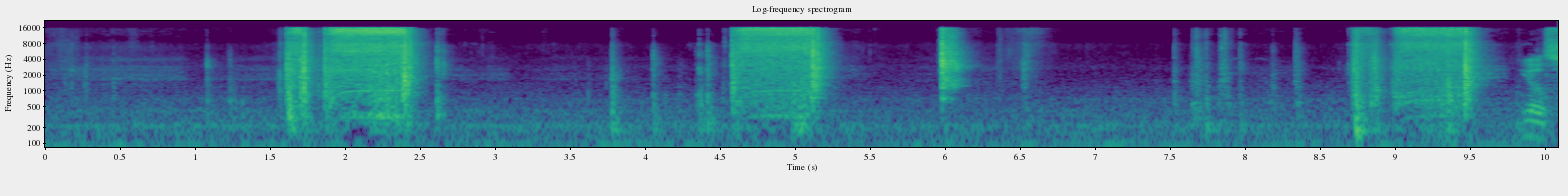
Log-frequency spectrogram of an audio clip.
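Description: Cordless drill/driver running in three short bursts, about three seconds apart, backing out the screws of a projector's case, with light clicks of handling in between.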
